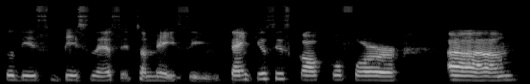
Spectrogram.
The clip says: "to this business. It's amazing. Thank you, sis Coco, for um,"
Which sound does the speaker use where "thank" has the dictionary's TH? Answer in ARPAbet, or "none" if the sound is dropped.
T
